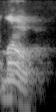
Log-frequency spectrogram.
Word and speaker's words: Meaux: Mo. Yeah. MEAUX, right? MEAUX, but it's pronounced Mo. I call him Mo.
